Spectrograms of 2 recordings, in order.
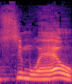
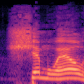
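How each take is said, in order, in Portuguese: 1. O nome começa com som de 's'. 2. O nome começa com som de 'sh'. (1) "eles não conseguiam mais pronunciar o chi, ficavam si" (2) "quando iam falar Shemuel"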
